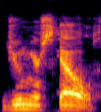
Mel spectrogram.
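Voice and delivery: usual speaking voice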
